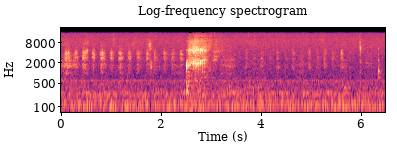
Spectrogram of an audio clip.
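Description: Samoyed panting, a quick, even run of soft breaths at about five a second, with one louder rush of breath or hiss about two and a half seconds in.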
